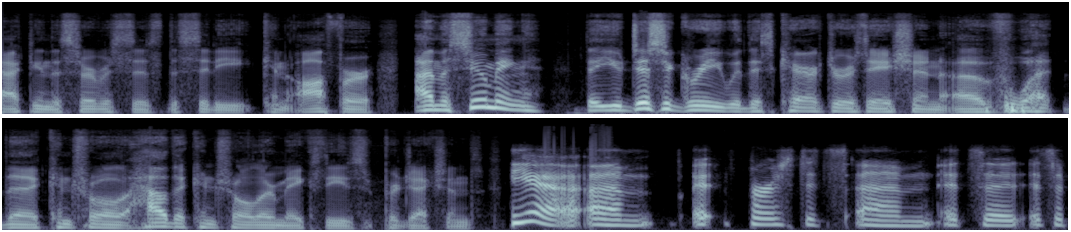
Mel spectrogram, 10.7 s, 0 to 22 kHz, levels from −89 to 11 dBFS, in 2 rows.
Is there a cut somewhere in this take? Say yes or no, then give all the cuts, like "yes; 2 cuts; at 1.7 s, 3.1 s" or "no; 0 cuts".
yes; 3 cuts; at 1.9 s, 7.8 s, 9.0 s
